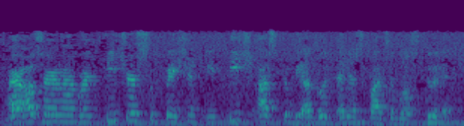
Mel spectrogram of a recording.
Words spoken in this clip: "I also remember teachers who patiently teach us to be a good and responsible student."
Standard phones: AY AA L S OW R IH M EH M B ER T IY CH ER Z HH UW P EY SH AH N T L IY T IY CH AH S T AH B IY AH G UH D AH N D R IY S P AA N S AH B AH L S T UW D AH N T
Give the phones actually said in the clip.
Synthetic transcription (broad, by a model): AY AA L S OW R IH M EH M B ER T IY CH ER S HH UW P EY SH AH N T L IY T IY CH AH S T AH B IY AH G UH D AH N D R IY S P AA N S AH B AH L S T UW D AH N T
